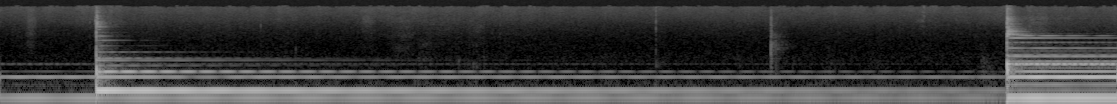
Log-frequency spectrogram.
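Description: A mallet strikes a singing bowl, and a new ringing tone swells out.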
